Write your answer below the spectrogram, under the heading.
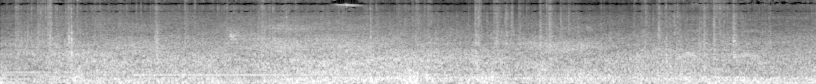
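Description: Road traffic noise: a steady rush and low rumble of passing vehicles, with a faint held tone over the first few seconds.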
